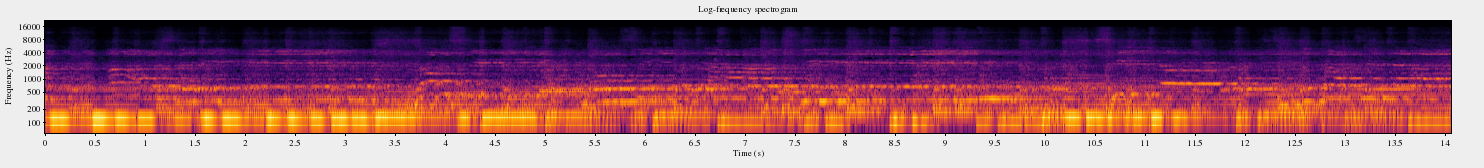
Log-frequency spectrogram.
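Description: Woman singing karaoke into a handheld microphone, her amplified voice over a loud musical backing track.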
